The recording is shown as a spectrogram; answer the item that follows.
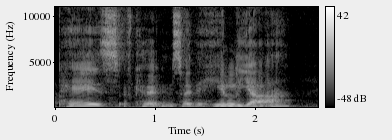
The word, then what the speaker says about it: Hilja: So the Hilja it's spelled Hilja, but it's pronounced Hilja, is $25 for a pair.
